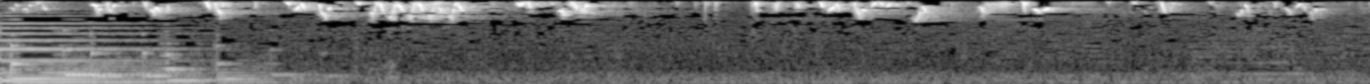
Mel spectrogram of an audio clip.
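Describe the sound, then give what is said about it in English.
A long, rapid cascade of high, tinkling trills and twitters from a winter wren in a moist conifer forest, bubbling almost nonstop with brief pauses, clear; a low tonal hum fades out in the first couple of seconds. “Pausing from this robust song, the winter wren hops onto a log deep in a moist conifer forest.”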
